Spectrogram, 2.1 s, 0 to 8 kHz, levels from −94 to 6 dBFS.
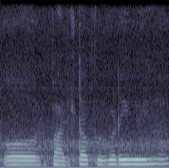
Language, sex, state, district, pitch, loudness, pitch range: Hindi, female, Uttar Pradesh, Jyotiba Phule Nagar, 205 Hz, -26 LUFS, 190-210 Hz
